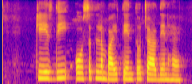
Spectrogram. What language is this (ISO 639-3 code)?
pan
